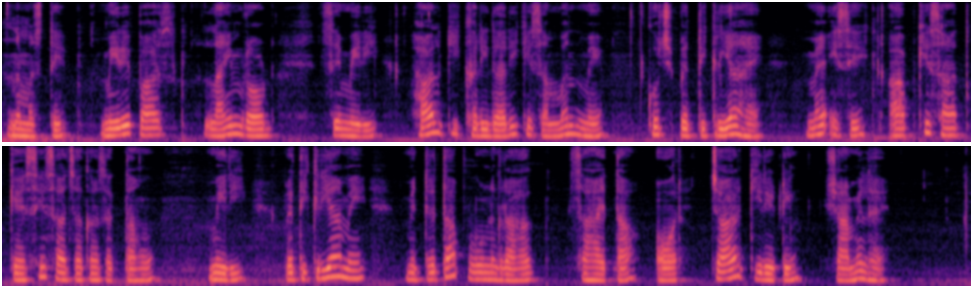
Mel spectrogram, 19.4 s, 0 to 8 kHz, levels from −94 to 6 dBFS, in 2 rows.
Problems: constant background noise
